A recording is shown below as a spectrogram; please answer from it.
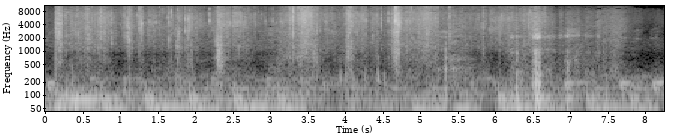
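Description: Crackling and rustling of dry leaf litter and plastic mesh as orange plastic fencing is pulled down to the ground and a wire clip is pushed through it into the soil, a run of short crunches and scrapes.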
